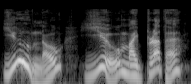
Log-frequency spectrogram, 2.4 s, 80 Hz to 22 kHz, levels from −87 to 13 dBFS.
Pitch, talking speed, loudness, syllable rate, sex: 170 Hz, 100 wpm, -16 LUFS, 3.1 syllables/s, male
